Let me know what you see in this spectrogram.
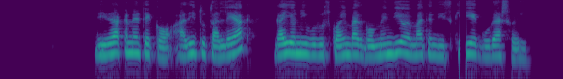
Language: Basque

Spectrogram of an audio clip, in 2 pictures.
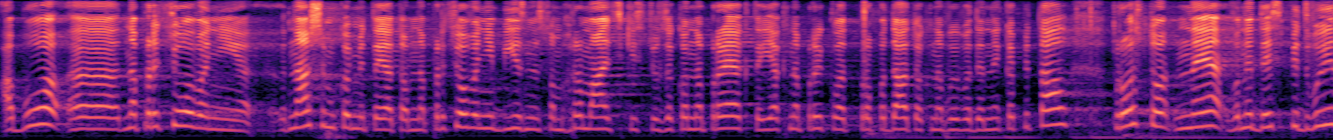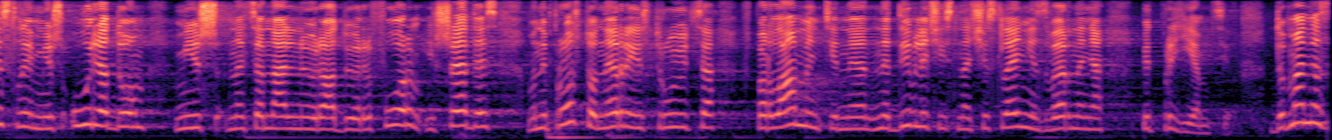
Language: Ukrainian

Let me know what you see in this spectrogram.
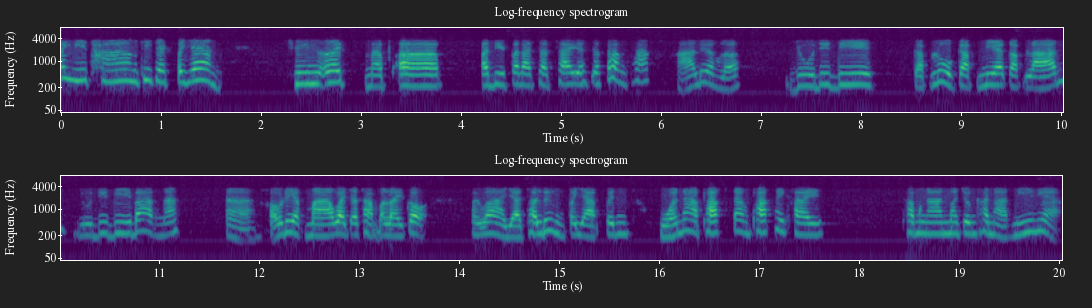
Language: Thai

